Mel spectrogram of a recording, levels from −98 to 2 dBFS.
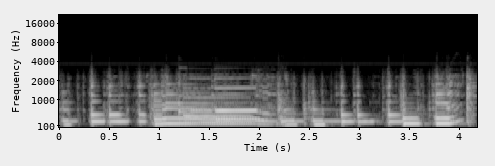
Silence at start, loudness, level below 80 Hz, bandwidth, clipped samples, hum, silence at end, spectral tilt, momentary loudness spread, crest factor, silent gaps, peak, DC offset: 0 s; -24 LUFS; -68 dBFS; 3 kHz; under 0.1%; none; 0 s; -14 dB/octave; 7 LU; 14 dB; none; -10 dBFS; under 0.1%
